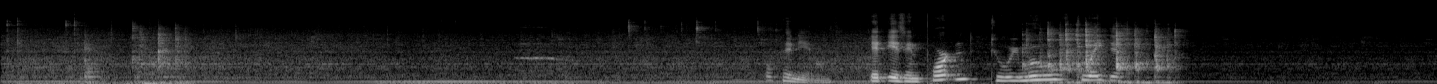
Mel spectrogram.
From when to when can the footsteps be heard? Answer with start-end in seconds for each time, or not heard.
not heard.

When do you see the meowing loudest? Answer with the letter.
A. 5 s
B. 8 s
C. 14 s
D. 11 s
A.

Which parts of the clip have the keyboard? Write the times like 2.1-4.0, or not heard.
0.1-1.9, 6.2-8.0, 10.2-11.8.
